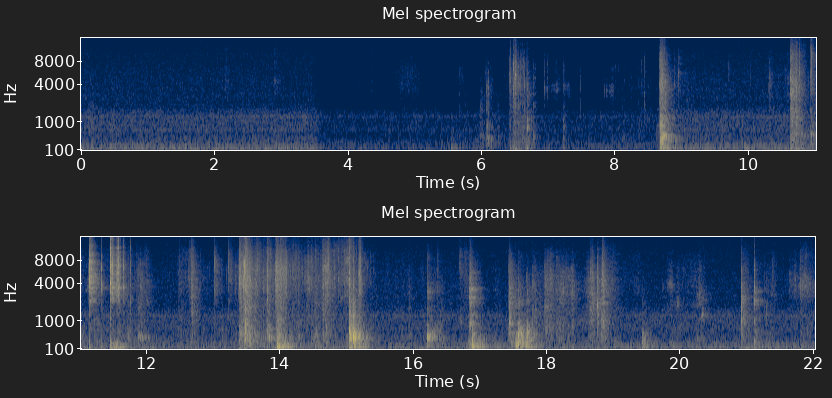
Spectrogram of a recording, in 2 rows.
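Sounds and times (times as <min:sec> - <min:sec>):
wrapper tearing and crinkling: 0:12.7 - 0:15.0.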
